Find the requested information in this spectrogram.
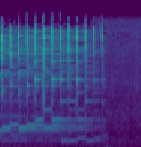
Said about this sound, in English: Oh god, I gotta get the phone.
